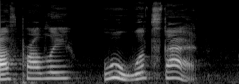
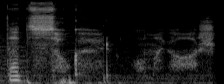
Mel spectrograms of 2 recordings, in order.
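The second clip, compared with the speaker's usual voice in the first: whispering; 3 semitones lower, 14 dB quieter than usual. Real, not acted. Tasting food, whispered reaction.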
